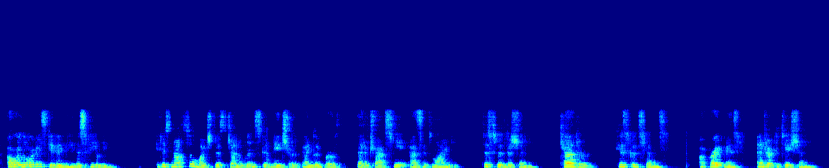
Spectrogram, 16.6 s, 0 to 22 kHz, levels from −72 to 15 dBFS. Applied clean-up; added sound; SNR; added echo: neural mask model DeepFilterNet 3.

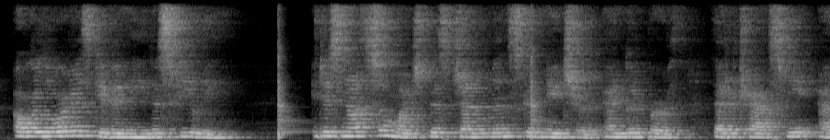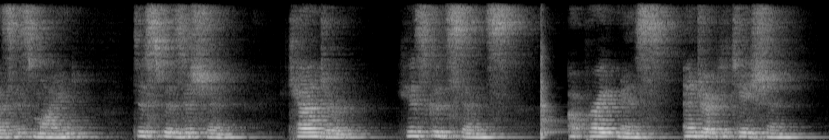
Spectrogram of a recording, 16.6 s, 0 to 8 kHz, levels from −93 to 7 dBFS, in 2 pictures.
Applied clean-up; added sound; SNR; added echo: none; Snare drum; 17 dB; reverberation time 0.7 s.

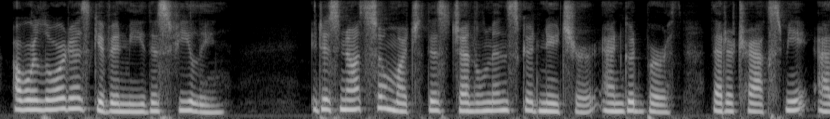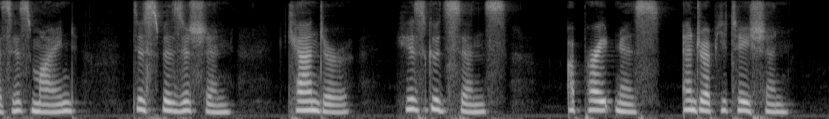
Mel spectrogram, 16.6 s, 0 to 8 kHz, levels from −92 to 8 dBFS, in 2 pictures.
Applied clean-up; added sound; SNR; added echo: none; none; none; none.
